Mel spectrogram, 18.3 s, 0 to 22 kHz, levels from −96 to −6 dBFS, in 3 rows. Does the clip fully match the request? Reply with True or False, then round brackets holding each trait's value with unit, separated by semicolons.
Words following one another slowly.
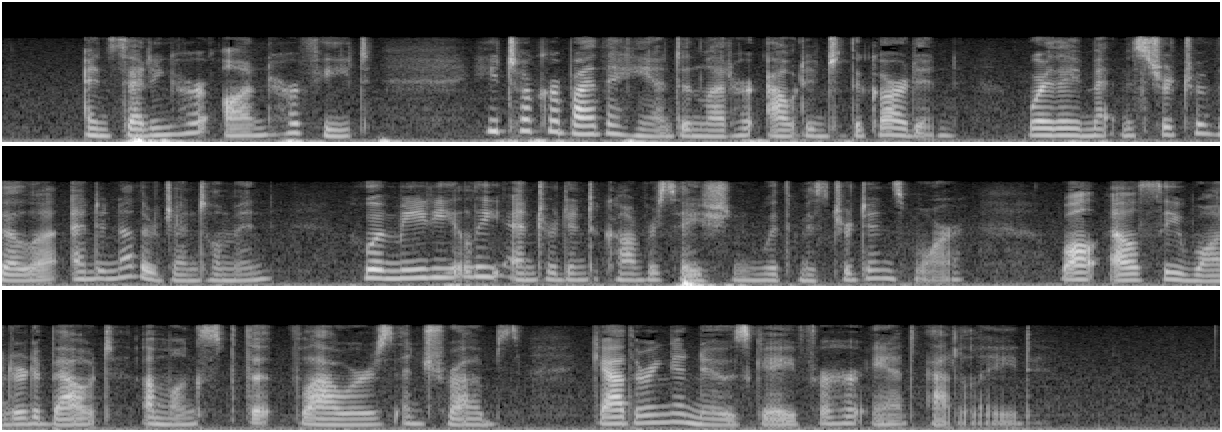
False (165 wpm)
